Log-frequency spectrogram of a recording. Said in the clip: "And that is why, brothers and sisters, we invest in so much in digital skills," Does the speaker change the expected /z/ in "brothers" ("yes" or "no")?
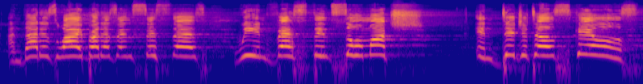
no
